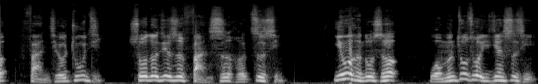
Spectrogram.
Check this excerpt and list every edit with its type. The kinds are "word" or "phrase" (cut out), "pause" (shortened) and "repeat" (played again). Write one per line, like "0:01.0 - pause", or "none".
none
